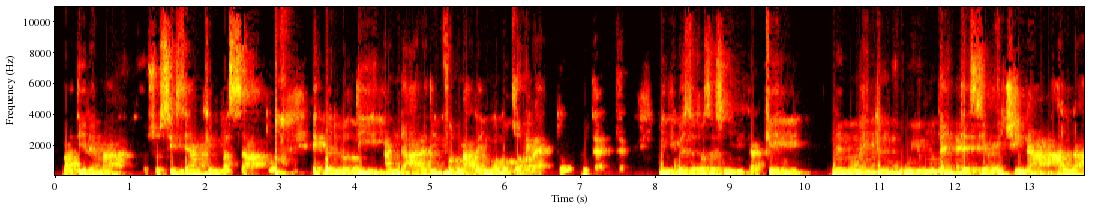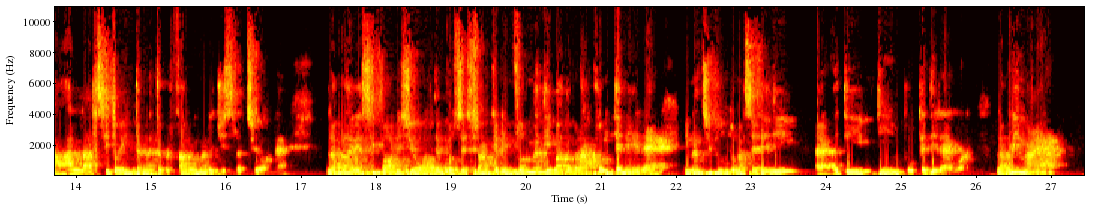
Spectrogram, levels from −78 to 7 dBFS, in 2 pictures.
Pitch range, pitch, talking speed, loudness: 140-190 Hz, 160 Hz, 140 wpm, -10 LUFS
